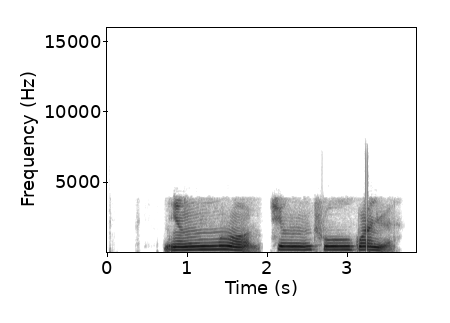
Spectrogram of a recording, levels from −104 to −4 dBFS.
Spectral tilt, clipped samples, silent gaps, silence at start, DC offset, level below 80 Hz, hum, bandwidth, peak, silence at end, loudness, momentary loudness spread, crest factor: -9 dB/octave; under 0.1%; 1.95-2.05 s; 0.75 s; under 0.1%; -56 dBFS; none; 4.1 kHz; -6 dBFS; 0.3 s; -18 LUFS; 8 LU; 12 dB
